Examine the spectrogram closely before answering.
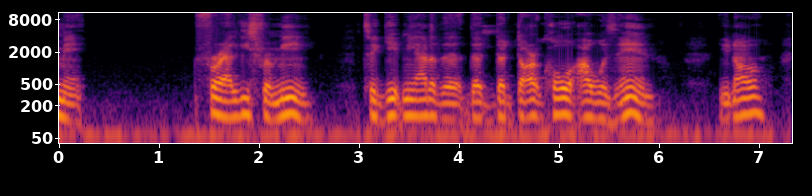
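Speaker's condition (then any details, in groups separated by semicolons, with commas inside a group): No condition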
